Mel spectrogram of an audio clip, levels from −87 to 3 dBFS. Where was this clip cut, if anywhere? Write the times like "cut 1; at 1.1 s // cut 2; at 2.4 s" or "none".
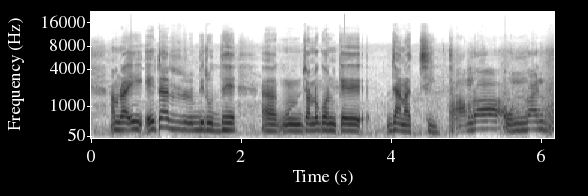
cut 1; at 4.7 s

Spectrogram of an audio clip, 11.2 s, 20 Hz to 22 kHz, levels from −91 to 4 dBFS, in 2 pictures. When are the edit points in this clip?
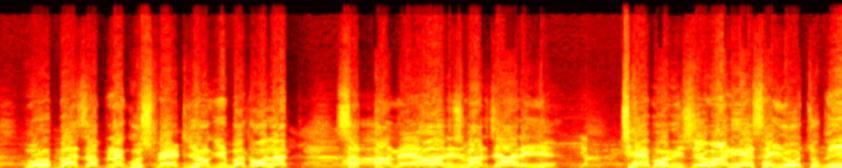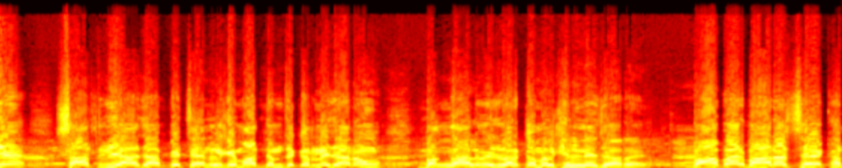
cut 1; at 4.0 s // cut 2; at 10.0 s

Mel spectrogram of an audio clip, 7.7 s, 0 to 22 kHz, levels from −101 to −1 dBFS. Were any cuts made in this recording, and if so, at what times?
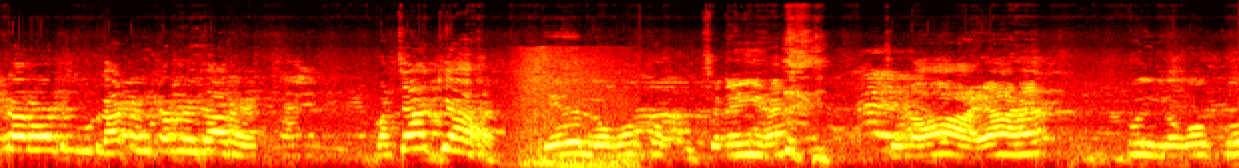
cut 1; at 3.2 s

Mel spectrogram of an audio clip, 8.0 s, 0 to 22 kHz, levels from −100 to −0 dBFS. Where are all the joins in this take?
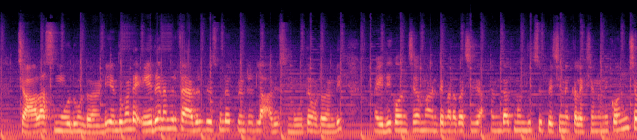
cut 1; at 4.4 s

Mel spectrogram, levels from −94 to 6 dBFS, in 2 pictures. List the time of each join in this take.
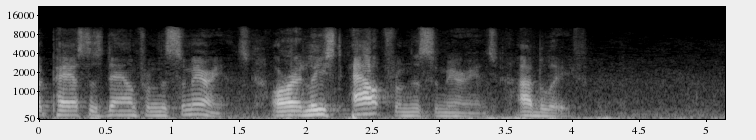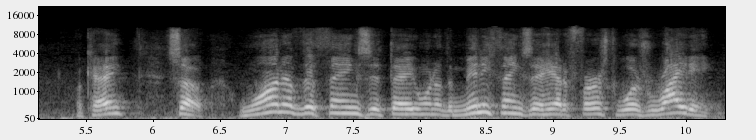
none

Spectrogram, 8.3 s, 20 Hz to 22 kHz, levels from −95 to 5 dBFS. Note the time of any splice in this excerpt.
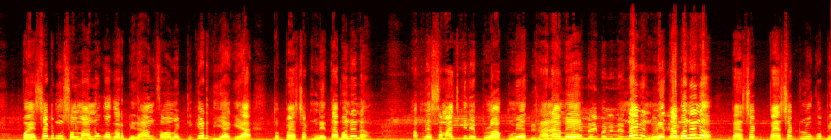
none

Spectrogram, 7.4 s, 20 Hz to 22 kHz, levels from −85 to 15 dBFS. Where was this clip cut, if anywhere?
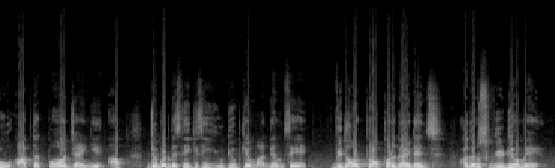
none

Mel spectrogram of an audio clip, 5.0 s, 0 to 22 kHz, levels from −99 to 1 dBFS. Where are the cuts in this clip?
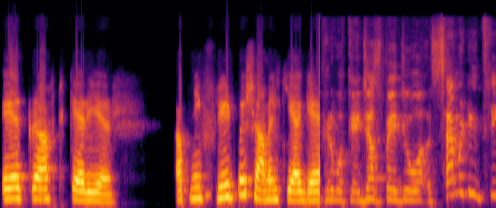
cut 1; at 3.2 s

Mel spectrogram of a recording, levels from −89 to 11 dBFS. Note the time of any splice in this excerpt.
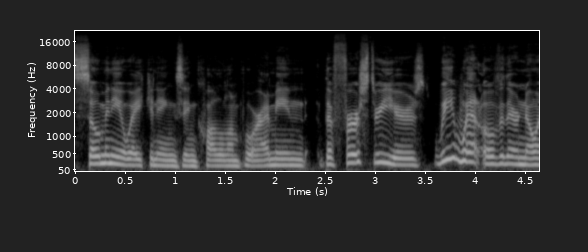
none

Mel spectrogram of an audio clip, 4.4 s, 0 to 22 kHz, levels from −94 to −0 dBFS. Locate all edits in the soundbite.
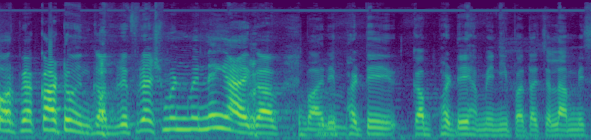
cut 1; at 2.2 s

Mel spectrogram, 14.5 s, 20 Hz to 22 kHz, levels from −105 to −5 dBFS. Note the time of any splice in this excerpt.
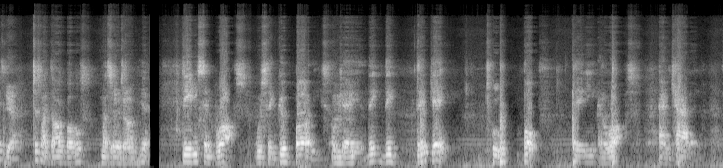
cut 1; at 3.0 s

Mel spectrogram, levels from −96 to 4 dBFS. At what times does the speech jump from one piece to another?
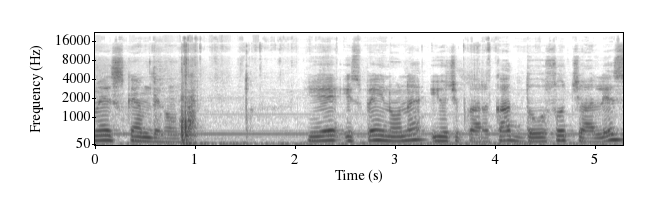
none

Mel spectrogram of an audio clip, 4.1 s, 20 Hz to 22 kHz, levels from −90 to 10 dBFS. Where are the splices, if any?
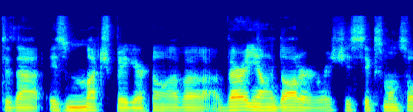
cut 1; at 1.6 s

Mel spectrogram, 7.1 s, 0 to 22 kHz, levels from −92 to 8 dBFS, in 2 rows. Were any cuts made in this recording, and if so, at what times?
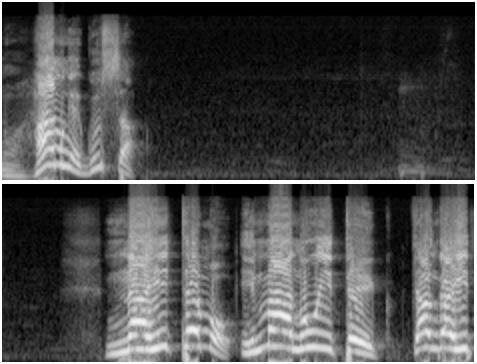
none

